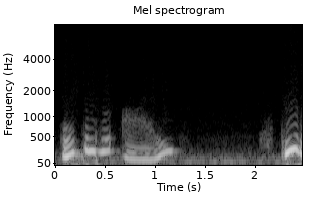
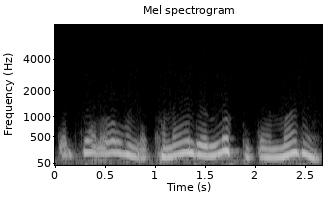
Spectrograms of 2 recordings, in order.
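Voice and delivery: usual speaking voice

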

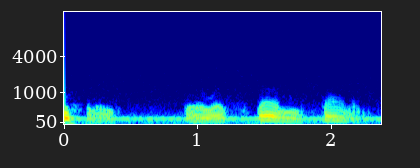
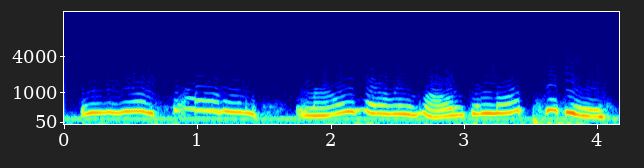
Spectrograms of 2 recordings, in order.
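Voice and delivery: slow lady voice; 6 dB louder, slower than usual. Acted. Enchanted lady to husband.

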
